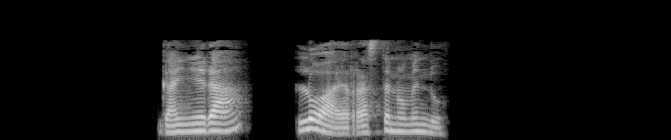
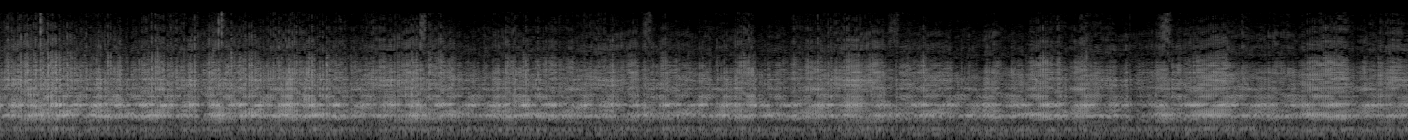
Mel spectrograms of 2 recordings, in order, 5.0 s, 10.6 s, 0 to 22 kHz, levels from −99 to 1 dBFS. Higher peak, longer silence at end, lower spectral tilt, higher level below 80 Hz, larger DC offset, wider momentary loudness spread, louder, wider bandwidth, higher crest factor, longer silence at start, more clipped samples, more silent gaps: first, -2 dBFS vs -22 dBFS; first, 1.7 s vs 0 s; first, -5 dB/octave vs -1.5 dB/octave; first, -72 dBFS vs -78 dBFS; neither; first, 11 LU vs 6 LU; first, -22 LUFS vs -41 LUFS; second, 8 kHz vs 16 kHz; about the same, 24 dB vs 20 dB; first, 1.2 s vs 0 s; neither; first, 1.91-2.20 s vs none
